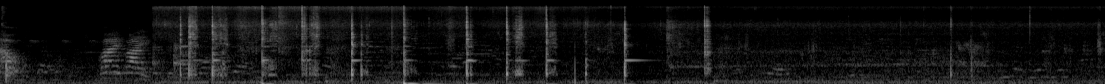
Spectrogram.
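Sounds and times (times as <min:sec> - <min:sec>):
garlic sizzling in hot oil: 0:01.5 - 0:11.0
metal spatula scraping a wok: 0:01.6 - 0:07.5.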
